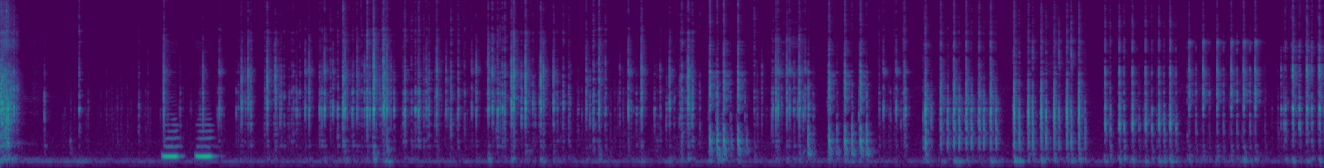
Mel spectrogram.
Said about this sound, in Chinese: 我们开始演示这个键盘的声音。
